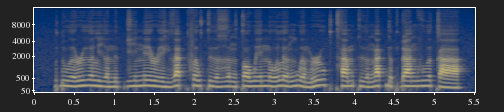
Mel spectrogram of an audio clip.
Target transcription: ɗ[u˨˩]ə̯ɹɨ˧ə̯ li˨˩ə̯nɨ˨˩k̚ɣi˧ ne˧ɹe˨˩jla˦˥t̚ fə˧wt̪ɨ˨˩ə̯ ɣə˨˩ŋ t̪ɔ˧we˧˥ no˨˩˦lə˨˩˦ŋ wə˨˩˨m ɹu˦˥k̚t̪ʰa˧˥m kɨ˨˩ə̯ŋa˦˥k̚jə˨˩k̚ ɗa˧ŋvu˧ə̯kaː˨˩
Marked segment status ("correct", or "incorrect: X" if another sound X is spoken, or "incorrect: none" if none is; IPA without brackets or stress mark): correct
